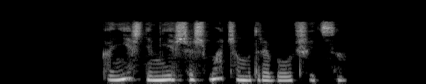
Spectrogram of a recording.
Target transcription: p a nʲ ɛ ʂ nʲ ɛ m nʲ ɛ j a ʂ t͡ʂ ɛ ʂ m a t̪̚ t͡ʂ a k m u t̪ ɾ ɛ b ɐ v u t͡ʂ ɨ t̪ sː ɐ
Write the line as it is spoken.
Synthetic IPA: k a nʲ ɛ ʂ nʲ ɛ m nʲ ɛ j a ʂ t͡ʂ ɛ ʂ m a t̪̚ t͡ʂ a m u t̪ ɾ ɛ b ɐ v u t͡ʂ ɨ t̪ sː ɐ

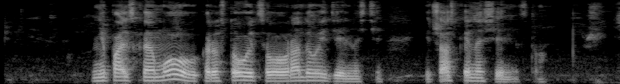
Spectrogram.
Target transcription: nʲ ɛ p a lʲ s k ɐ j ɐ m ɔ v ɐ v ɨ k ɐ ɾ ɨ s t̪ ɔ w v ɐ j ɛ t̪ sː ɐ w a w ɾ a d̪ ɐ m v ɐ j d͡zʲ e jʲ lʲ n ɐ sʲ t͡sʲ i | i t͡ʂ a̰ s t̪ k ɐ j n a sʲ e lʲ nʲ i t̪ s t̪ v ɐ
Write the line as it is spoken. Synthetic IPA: nʲ ɛ p a lʲ s k ɐ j ɐ m ɔ v ɐ v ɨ k ɐ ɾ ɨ s t̪ ɔ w v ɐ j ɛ t̪ sː ɐ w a w ɾ a d̪ ɐ v ɐ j d͡zʲ e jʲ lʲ n ɐ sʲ t͡sʲ i | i t͡ʂ a̰ s t̪ k ɐ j n a sʲ e lʲ nʲ i t̪ s t̪ v ɐ

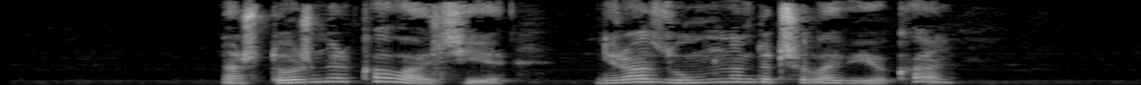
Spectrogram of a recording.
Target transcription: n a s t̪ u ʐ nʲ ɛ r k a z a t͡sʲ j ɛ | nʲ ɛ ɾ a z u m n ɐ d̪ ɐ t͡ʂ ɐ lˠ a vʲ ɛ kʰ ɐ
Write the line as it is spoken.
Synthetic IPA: n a ʂ t̪ ɔ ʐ mʲ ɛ r k a v a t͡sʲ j ɛ | nʲ ɛ ɾ a z u m n ɐ d̪ ɐ t͡ʂ ɐ lˠ a vʲ ɛ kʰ ɐ

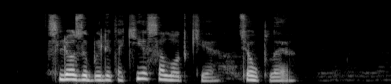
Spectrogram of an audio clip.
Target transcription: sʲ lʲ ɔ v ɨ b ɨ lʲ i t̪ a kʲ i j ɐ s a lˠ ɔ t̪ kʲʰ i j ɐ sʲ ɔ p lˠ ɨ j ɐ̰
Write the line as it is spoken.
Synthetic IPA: sʲ lʲ ɔ z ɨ b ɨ lʲ i t̪ a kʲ i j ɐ s a lˠ ɔ t̪ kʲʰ i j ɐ t͡sʲ ɔ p lˠ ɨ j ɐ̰

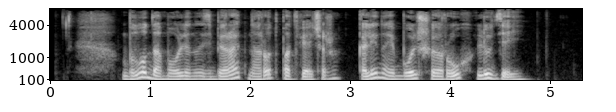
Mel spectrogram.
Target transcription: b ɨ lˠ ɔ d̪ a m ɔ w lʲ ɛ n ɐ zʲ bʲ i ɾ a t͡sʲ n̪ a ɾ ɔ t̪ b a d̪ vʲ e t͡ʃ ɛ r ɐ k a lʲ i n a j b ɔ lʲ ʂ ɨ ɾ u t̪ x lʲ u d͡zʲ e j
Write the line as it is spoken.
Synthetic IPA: b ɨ lˠ ɔ d̪ a m ɔ w lʲ ɛ n ɐ zʲ bʲ i ɾ a t͡sʲ n̪ a ɾ ɔ t̪ p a d̪ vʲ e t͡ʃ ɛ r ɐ k a lʲ i n a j b ɔ lʲ ʂ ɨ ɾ u x lʲ u d͡zʲ e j

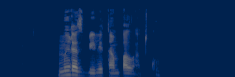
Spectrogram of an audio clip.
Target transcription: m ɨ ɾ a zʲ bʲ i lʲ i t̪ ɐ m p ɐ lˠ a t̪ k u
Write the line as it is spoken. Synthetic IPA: m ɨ ɾ a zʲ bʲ i lʲ i t̪ a m p a lˠ a t̪ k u

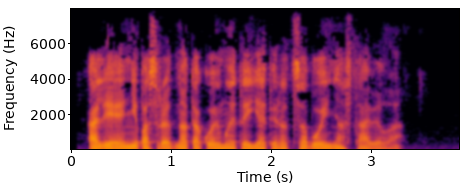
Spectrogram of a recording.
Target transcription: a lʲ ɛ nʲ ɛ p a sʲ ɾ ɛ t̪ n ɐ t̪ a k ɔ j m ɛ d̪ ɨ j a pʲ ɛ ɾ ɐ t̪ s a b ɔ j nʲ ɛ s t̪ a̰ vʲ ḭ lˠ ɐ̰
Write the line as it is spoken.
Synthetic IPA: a lʲ ɛ nʲ ɛ p a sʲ ɾ ɛ d̪ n ɐ t̪ a k ɔ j m ɛ t̪ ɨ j a pʲ ɛ ɾ ɐ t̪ s a b ɔ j nʲ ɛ s t̪ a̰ vʲ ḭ lˠ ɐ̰

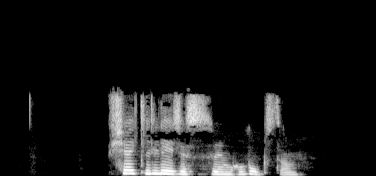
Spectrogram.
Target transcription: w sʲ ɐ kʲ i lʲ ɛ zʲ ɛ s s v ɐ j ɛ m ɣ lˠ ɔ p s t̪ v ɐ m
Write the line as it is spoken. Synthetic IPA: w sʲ a kʲ i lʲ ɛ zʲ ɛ s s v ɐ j i m ɣ lˠ u p s t̪ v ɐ m

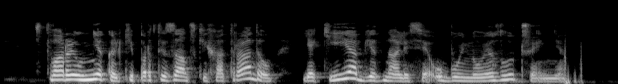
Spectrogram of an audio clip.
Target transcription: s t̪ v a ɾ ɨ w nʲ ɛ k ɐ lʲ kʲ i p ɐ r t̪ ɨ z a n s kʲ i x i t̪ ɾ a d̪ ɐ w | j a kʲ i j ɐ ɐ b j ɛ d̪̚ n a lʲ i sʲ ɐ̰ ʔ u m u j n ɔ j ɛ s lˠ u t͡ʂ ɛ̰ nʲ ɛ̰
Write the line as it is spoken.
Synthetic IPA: s t̪ v a ɾ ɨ w nʲ ɛ k ɐ lʲ kʲ i p ɐ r t̪ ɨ z a n s kʲ i x a t̪ ɾ a d̪ ɐ w | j a kʲ i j ɐ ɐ b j ɛ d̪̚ n a lʲ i sʲ ɐ̰ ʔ u b u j n ɔ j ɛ z lˠ u t͡ʂ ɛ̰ nʲː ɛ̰

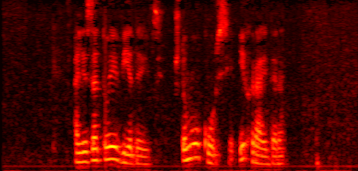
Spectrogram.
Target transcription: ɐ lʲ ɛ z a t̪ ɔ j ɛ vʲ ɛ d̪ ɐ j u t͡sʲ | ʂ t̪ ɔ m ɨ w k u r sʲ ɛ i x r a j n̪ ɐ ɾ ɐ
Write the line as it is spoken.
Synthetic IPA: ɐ lʲ ɛ z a t̪ ɔ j ɛ vʲ ɛ d̪ ɐ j u t͡sʲ | ʂ t̪ ɔ m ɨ w k u r sʲ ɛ i x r a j d̪ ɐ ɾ ɐ

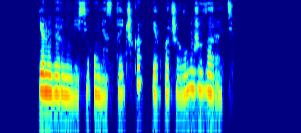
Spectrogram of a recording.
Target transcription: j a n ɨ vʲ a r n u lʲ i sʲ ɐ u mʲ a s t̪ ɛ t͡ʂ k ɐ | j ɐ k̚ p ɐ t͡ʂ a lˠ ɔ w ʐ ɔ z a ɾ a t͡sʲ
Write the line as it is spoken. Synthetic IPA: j a n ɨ vʲ a r n u lʲ i sʲ ɐ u mʲ a s t̪ ɛ t͡ʂ k ɐ | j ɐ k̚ p ɐ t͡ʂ a lˠ ɔ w ʐ ɔ z a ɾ a t͡sʲ

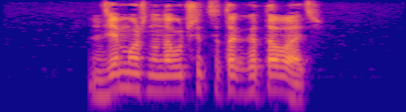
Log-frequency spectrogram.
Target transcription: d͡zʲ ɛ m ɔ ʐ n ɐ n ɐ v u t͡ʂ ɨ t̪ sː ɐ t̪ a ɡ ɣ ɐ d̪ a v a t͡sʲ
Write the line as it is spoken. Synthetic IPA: d͡zʲ ɛ m ɔ ʐ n ɐ n ɐ v u t͡ʂ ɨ t̪ sː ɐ t̪ a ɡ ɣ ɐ t̪ a v a t͡sʲ

